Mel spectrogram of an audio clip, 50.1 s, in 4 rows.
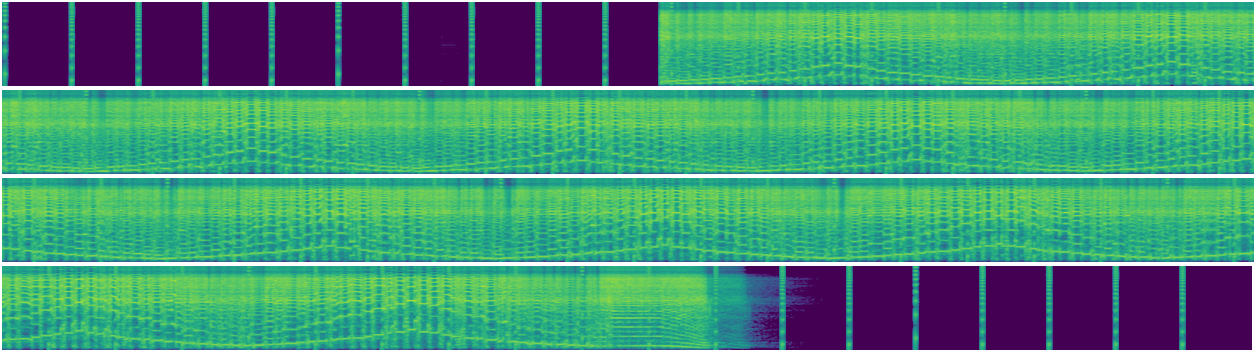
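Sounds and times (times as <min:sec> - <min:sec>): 
scales with rhythmic variation: 0:06.6 - 0:45.0.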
